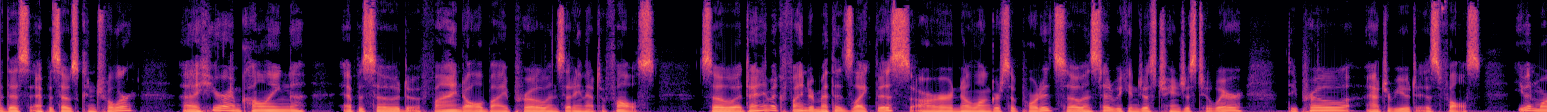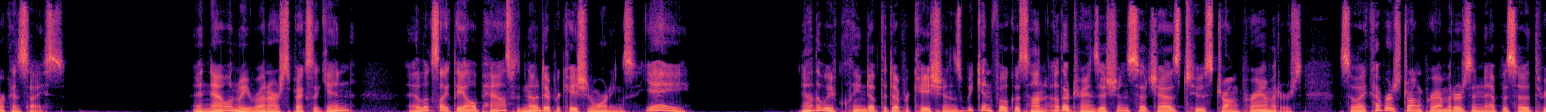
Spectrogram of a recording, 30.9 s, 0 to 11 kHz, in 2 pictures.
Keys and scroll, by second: 13.7 super+Right, 14.1 super+s.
